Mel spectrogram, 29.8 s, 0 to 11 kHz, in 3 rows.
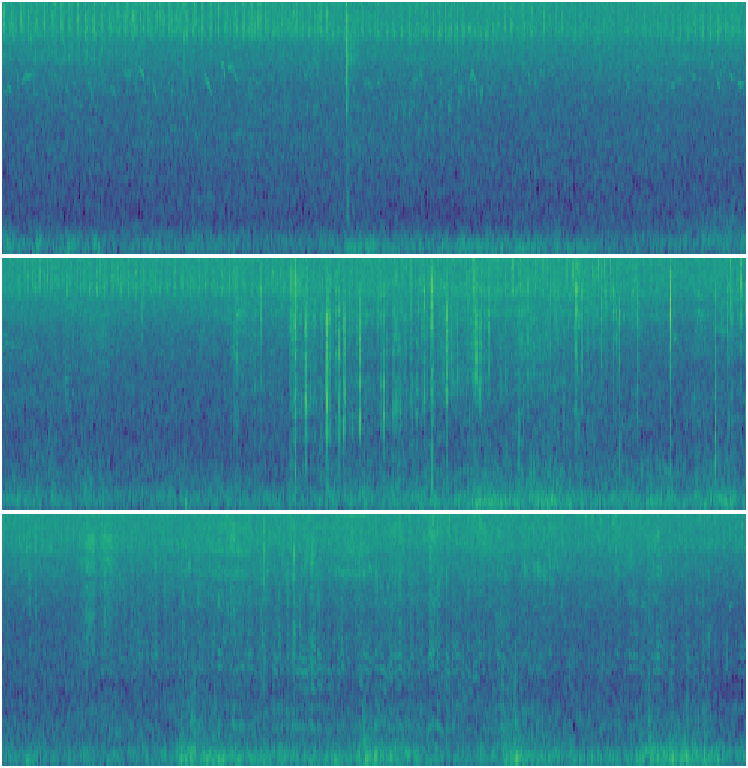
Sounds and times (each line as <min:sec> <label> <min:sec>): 0:00.0 wind 0:29.7
0:08.4 flies 0:29.7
